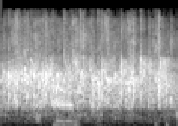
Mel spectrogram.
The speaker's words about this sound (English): We can put our hands together for them.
